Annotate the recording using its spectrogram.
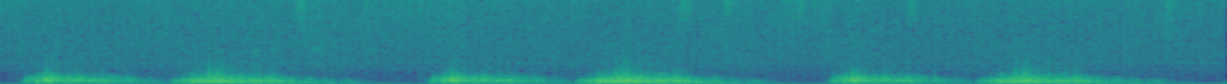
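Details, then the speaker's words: Bronchovesicular breath sounds, intermediate between vesicular and bronchial: expiration louder, longer and higher-pitched, with no pause between inspiration and expiration; heard with the stethoscope diaphragm, patient preferably sitting or standing. "The bronchovesicular breath sounds have characteristics intermediate between the vesicular and the bronchial breath sounds."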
